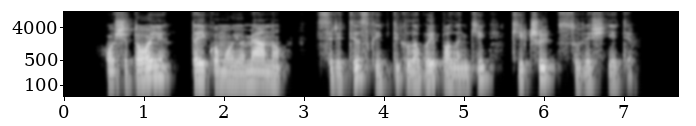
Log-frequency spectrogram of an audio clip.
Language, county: Lithuanian, Vilnius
